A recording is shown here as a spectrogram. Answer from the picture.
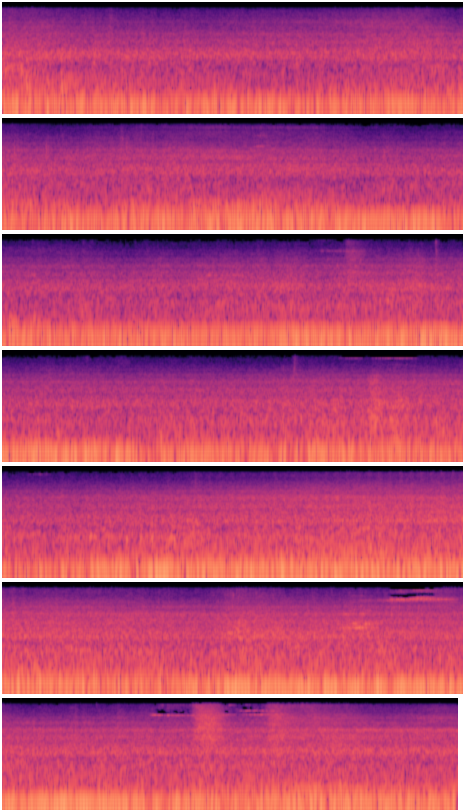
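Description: Street traffic: cars and city buses running past in a continuous low rumble of engines and tyres, a little louder in the second half.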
